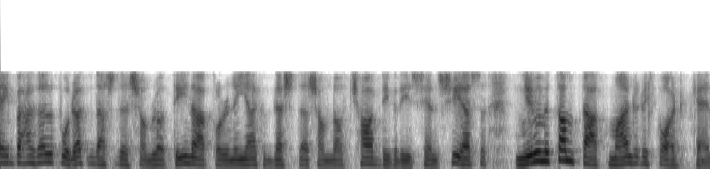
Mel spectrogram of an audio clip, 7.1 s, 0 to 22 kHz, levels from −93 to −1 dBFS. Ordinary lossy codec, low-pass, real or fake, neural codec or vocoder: none; 3.6 kHz; fake; codec, 16 kHz in and 24 kHz out, 0.8 kbps, FocalCodec, streaming, 65536 codes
